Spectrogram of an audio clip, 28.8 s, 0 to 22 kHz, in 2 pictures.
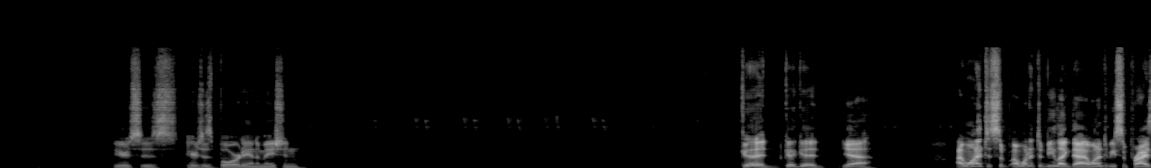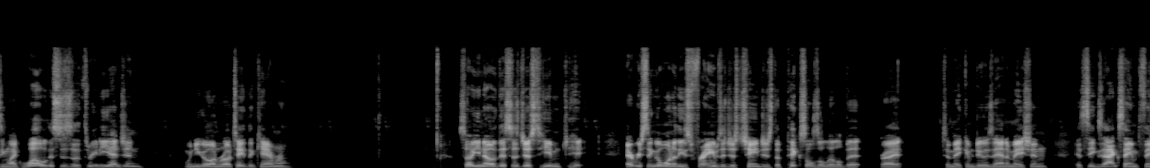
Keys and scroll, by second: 18.9 super+t, 27.8 super+Tab.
